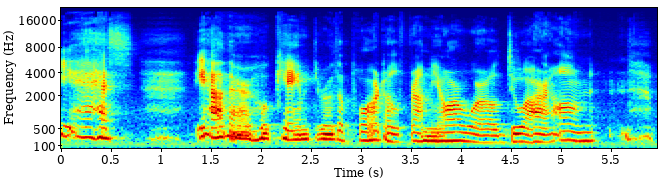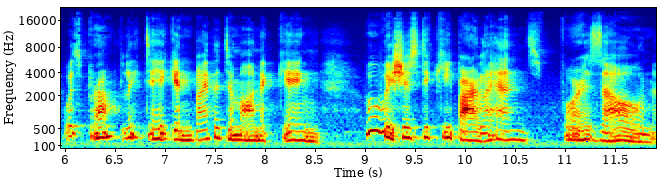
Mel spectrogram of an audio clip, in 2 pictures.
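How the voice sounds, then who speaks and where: A raspy, put-on character voice speaks at a fairly slow pace over light background noise. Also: female-sounding voice, medium pitch for a woman. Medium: read story. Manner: deferential, pleading.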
